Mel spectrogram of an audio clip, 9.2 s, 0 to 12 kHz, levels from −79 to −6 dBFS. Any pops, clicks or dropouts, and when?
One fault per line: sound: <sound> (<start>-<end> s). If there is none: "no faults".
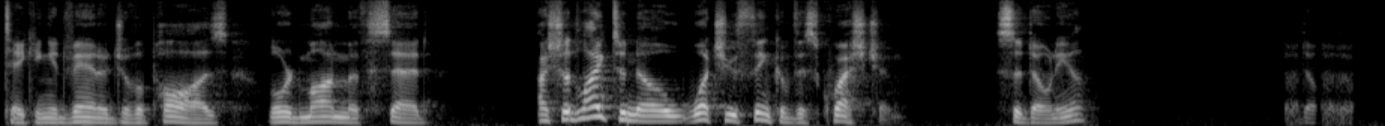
sound: laugh (8.6-9.0 s)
